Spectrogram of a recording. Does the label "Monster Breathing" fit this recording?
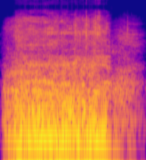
Yes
